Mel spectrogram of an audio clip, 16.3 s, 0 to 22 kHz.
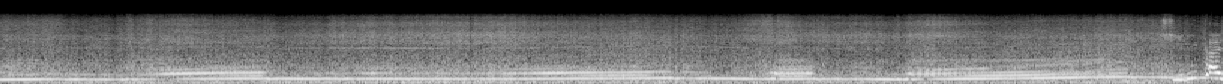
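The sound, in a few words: Kawasaki ZX-4R motorcycle engine revving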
